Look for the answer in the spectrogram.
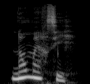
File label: "non merci", French; thank you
